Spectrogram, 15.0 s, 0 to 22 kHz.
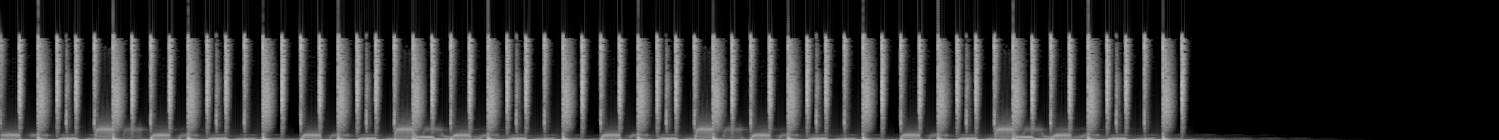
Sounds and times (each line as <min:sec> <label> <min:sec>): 0:00.0 beats 0:12.0
0:00.0 bassline 0:12.6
